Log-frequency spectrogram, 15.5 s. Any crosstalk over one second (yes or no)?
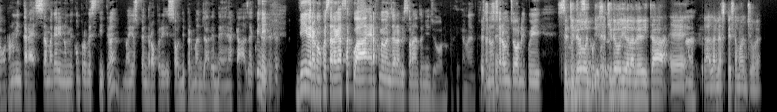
yes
